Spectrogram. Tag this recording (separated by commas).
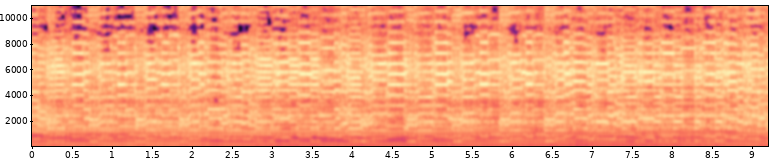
playing bagpipes, Music, Bagpipes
